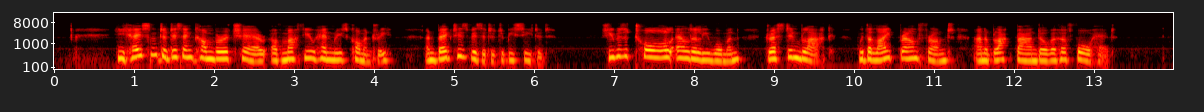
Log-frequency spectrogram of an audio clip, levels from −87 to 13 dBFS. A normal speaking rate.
Yes: average, 165 wpm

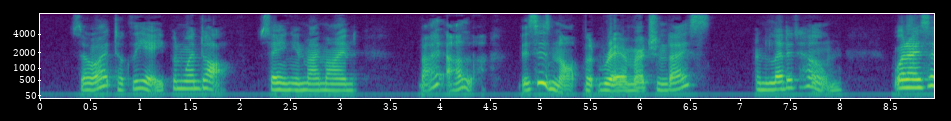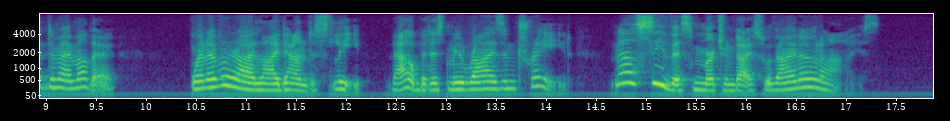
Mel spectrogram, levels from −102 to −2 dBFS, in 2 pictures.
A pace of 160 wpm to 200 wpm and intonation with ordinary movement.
Yes: average, 170 wpm; average, 4.6 semitones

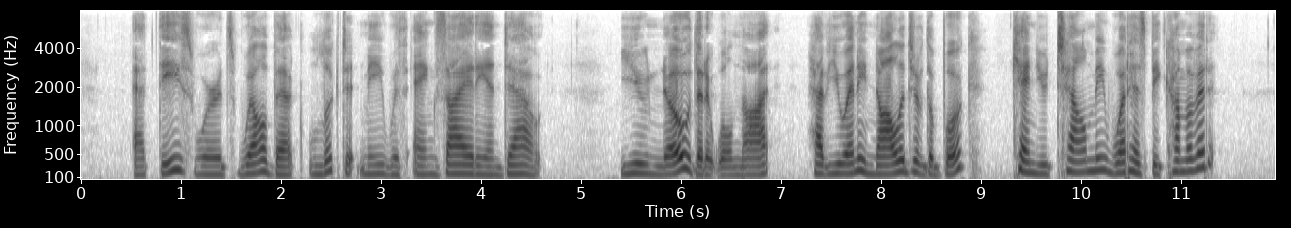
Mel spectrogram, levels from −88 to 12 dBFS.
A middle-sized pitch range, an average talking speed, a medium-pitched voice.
Yes: average, 4.3 semitones; average, 165 wpm; medium, 160 Hz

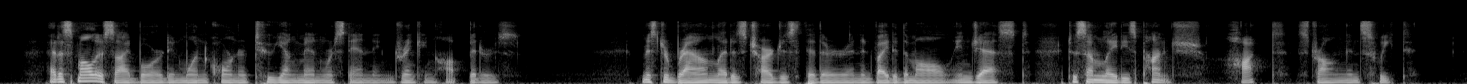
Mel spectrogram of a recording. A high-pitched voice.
No: very low, 90 Hz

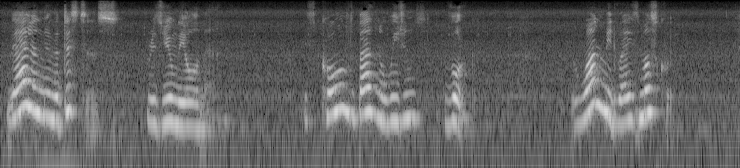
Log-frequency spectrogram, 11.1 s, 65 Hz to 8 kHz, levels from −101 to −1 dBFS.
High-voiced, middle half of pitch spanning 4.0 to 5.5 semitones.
Yes: very high, 275 Hz; average, 5.2 semitones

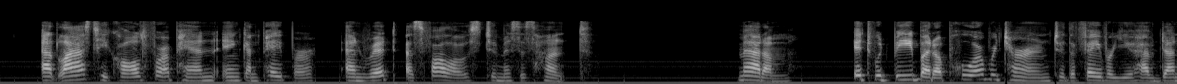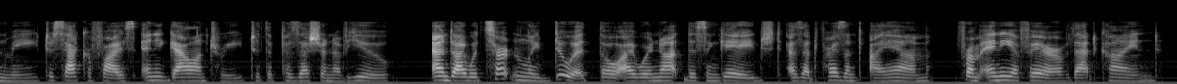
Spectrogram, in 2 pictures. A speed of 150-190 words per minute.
Yes: average, 160 wpm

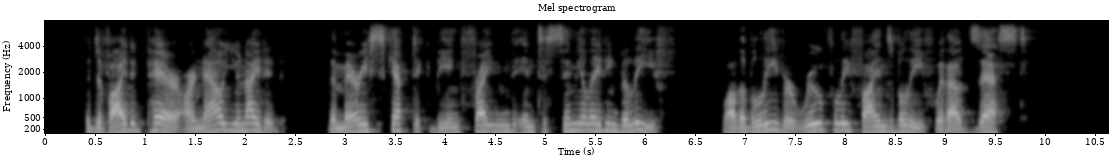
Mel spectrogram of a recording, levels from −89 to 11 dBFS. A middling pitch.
Yes: medium, 145 Hz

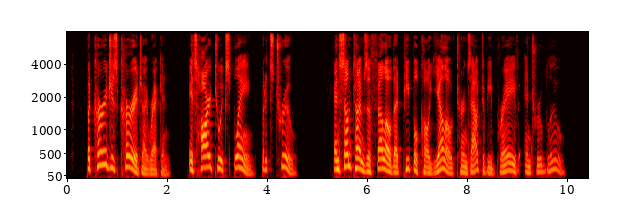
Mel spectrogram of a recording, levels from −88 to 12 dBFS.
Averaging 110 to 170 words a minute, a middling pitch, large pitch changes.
Yes: average, 165 wpm; medium, 155 Hz; wide, 9.0 semitones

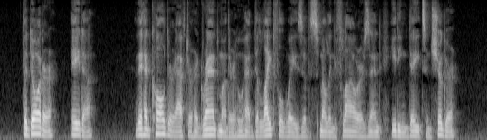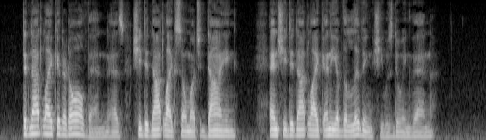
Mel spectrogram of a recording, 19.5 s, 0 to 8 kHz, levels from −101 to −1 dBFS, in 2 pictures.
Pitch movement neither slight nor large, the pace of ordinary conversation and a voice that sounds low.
Yes: average, 4.1 semitones; average, 155 wpm; low, 105 Hz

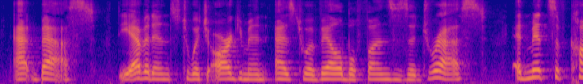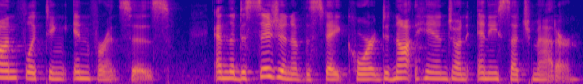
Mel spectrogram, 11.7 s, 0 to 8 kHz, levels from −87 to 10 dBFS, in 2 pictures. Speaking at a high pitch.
Yes: high, 200 Hz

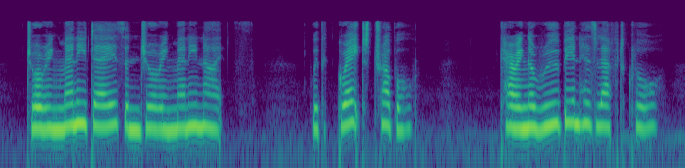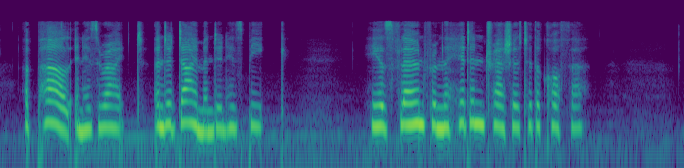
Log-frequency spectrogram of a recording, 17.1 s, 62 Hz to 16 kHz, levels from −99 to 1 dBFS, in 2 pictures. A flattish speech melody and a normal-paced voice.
Yes: narrow, 1.8 semitones; average, 145 wpm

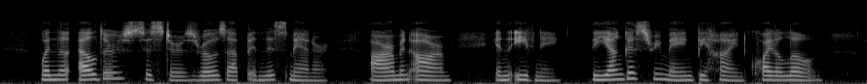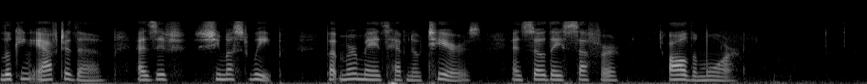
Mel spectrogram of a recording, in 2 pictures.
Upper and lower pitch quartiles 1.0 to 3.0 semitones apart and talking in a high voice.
Yes: narrow, 2.4 semitones; high, 210 Hz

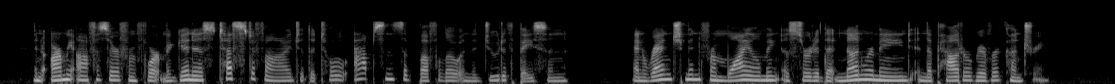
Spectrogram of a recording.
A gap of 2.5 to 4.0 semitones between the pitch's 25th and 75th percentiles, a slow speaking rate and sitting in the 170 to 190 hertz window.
No: average, 3.0 semitones; average, 160 wpm; medium, 185 Hz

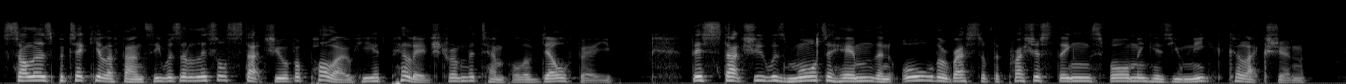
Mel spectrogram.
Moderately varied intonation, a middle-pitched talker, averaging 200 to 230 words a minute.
No: average, 4.7 semitones; medium, 150 Hz; average, 155 wpm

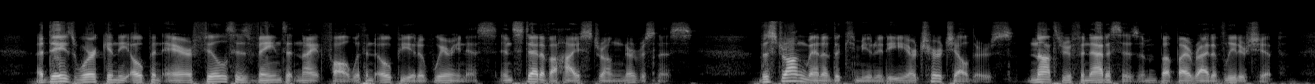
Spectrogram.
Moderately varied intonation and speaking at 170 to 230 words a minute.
Yes: average, 3.6 semitones; average, 180 wpm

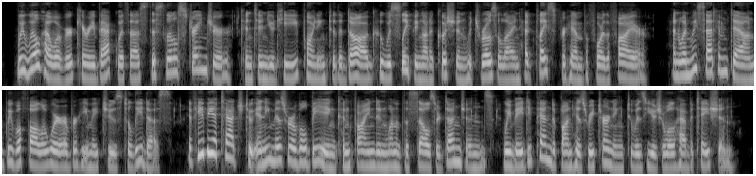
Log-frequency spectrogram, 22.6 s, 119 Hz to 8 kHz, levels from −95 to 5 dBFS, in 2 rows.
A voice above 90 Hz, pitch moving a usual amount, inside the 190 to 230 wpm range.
Yes: medium, 185 Hz; average, 3.9 semitones; average, 195 wpm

